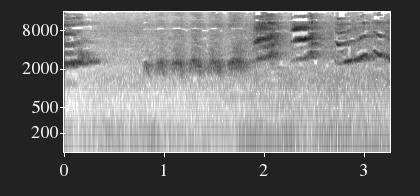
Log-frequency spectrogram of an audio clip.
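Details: Brief nightingale song fragment: a wavering series of high notes, then scattered rising and falling whistles, against a faint low rumble.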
